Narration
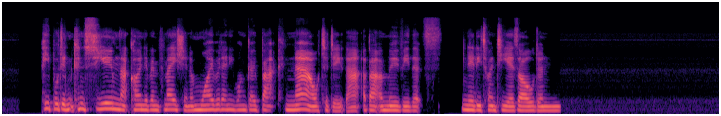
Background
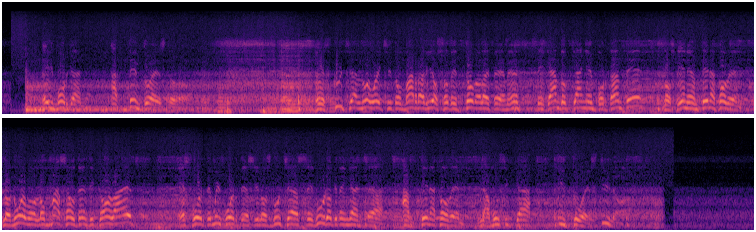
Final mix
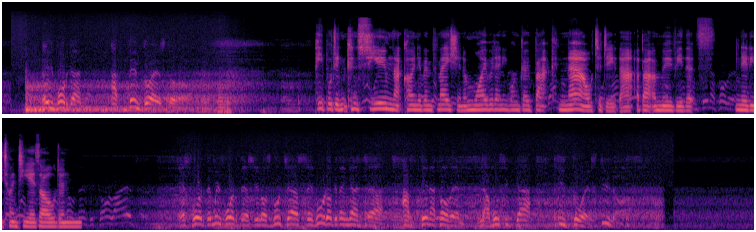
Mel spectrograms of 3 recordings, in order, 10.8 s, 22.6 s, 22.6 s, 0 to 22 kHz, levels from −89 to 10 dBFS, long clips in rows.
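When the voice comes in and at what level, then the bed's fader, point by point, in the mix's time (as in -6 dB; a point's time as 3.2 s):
4.10 s, -5.5 dB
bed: 3.31 s -3 dB
4.12 s -26 dB
12.85 s -26 dB
14.12 s -6 dB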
